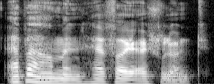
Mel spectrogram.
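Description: A man voicing a brave wooden puppet boy who pleads in a raised, imploring voice in a storybook reading. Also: slow. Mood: pleading. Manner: high, imploring, heroic.

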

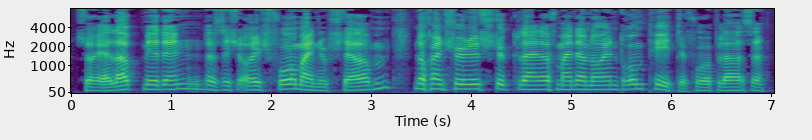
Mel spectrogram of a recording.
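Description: A daring young cavalry soldier from a fairy tale, as a male narrator plays him. He speaks up brightly and confidently, with defiance always close to the surface. The phrasing stays unhurried, like a storybook read aloud. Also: fairly high pitch, pitched above the performer's own voice. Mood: bold, defiant. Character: bold cheeky young male hussar soldier.

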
